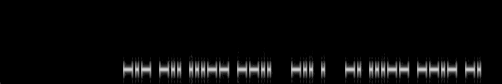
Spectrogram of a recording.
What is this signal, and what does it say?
Morse code, heard as a keyed tone, about 37 wpm, 700 Hz. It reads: KD3Z DE N3QN
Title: USA Callsign DE Callsign - 4 Characters - 40wpm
